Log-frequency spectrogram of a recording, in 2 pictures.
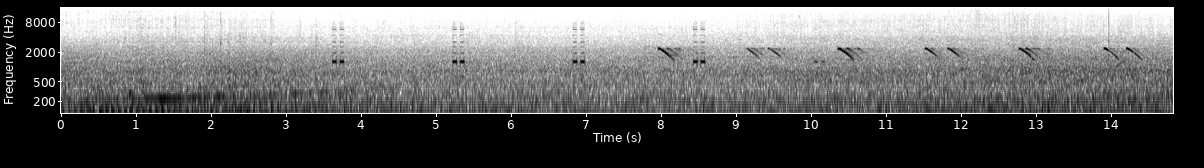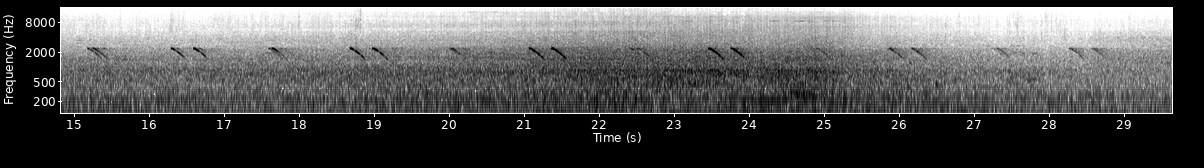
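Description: Steady roar of traffic on a busy road beside a Lawson station, with vehicles rumbling past and a louder swell near the end, while a series of quick, high-pitched electronic chirps repeats at a regular pace over it.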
